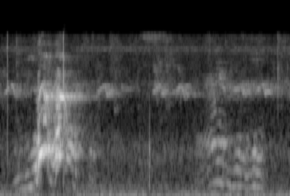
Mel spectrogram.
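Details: Schnauzer named Sonya facing off against a squirrel: a sharp, loud bark burst lands in the first second, then softer, wavering tonal sounds follow at lower volume against a steady low hum.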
